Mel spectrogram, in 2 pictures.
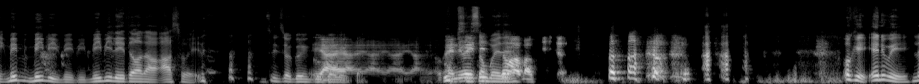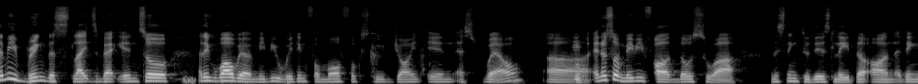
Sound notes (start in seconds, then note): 0.3 laughs; 6.1 laughter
